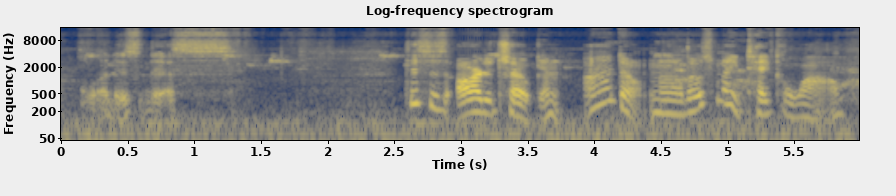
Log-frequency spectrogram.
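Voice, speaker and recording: With a Southern US accent, a woman mumbles in a fairly high pitch. Her voice is somewhat breathy. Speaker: gardening vlogger. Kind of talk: casual vlog tour. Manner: mumbling.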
